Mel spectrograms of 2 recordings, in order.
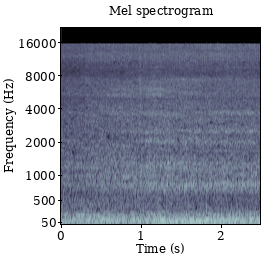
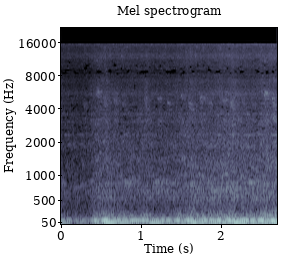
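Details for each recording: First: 1977 Chevy Camaro V8, first run with a hot lead from the battery to the distributor: a deep, steady, even rumble with no clicking or clacking; smooth idle on all eight cylinders. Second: 1977 Chevy Camaro V8 at idle; deep uneven loping pulse rising and dipping about twice a second; owner suspects an aftermarket cam, no oil gauge so oil pressure unknown.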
